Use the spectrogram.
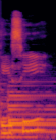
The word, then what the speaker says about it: Cissy: got is from i guess her name is pronounced cece i never realized that i always called her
